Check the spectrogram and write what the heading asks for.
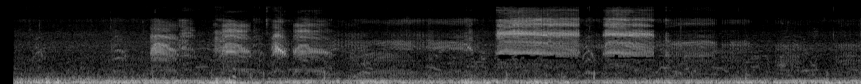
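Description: Silver gulls calling: a few short squawks in the first few seconds, then two longer calls around five and six seconds in, over a steady low rumble.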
